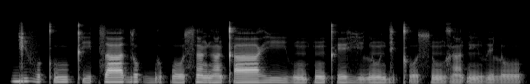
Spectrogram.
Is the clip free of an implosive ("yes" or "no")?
no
